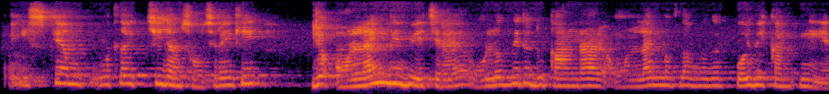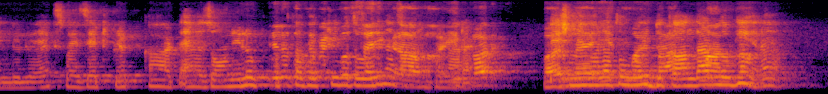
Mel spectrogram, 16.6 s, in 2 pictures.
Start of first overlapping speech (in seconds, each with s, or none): 11.0 s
